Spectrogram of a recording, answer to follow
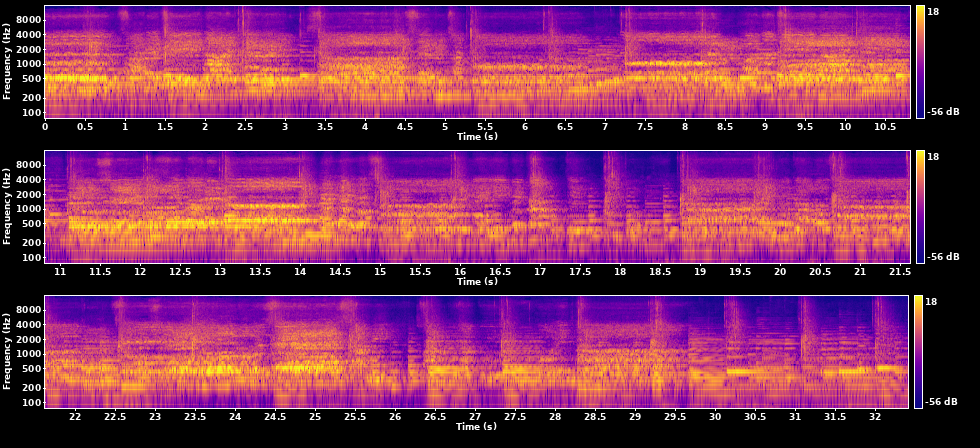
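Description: Mixed choir of men's and women's voices singing a choral piece, with piano accompaniment.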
